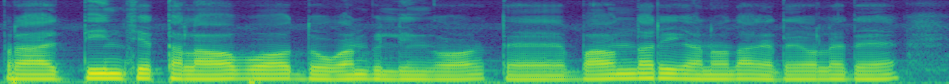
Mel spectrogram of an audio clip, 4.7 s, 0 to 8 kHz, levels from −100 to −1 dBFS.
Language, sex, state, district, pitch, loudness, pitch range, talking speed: Chakma, male, Tripura, West Tripura, 115 Hz, -14 LUFS, 110-125 Hz, 165 wpm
